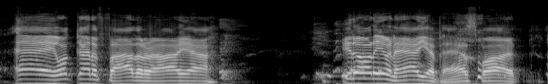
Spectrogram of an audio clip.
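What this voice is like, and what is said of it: Poor put-on Irish accent, drifting. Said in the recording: “I guess they're Irish in Canada now ... my accents are horrible because I try to do one and I just instantly go to a completely different region of the world”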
